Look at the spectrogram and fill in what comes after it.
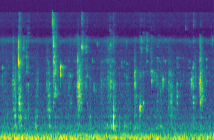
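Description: Faint chewing of a bite of Salisbury steak: soft, irregular mouth clicks and wet smacks, otherwise near silence.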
